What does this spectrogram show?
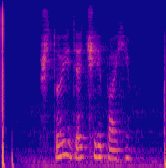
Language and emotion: Russian, neutral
